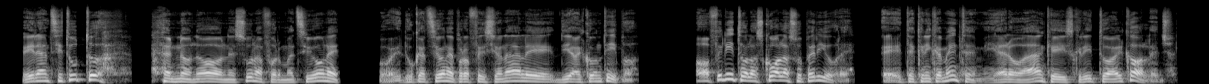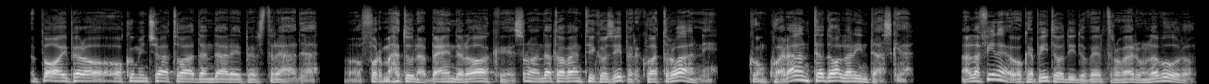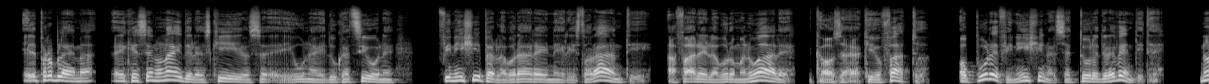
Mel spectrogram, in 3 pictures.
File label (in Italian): Voiceover documentario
